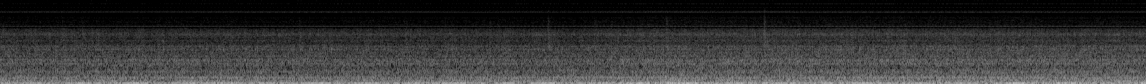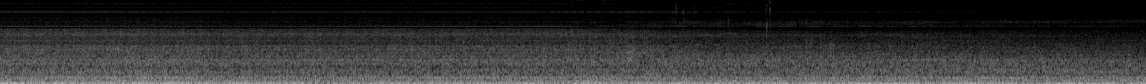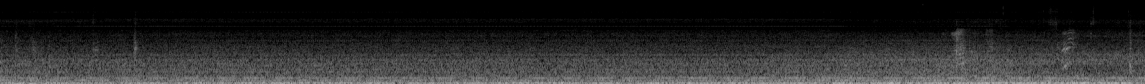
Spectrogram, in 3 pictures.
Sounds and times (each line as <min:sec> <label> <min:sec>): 0:00.0 outdoor airco system 0:34.3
